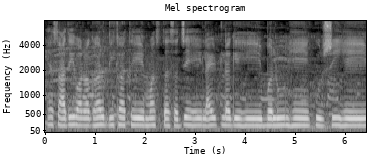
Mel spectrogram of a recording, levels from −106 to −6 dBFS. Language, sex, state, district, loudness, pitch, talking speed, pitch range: Chhattisgarhi, female, Chhattisgarh, Kabirdham, -28 LUFS, 195 Hz, 150 wpm, 190-200 Hz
